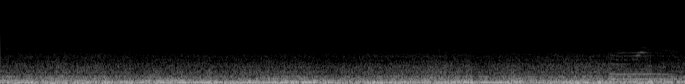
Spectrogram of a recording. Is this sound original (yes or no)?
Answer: no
